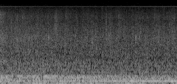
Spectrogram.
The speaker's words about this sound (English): And of course, it's still raining.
